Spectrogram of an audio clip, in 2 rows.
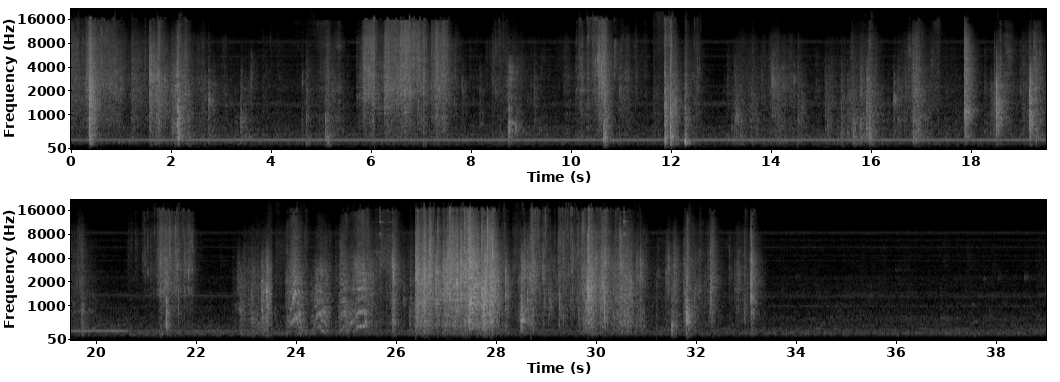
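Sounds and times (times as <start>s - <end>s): packaging rustling: 0.0s - 3.0s, 4.9s - 9.2s, 10.0s - 12.6s, 20.8s - 22.1s, 22.8s - 33.4s
faint steady hum: 0.0s - 39.0s.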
